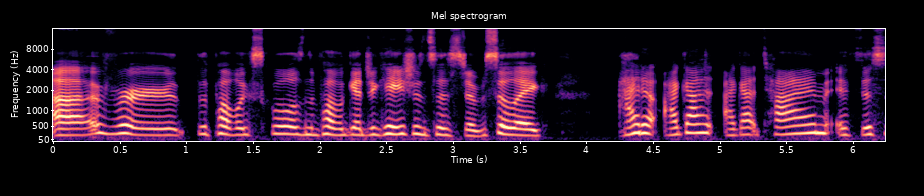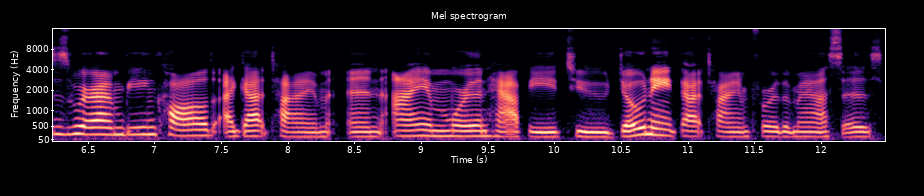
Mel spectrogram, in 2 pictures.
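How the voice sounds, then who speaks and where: A woman at medium pitch and moderate pace, animated tone and lively intonation, hardly any pauses, on a very clean recording with a silent background and a dry, close sound with no echo. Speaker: vlogger. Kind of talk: casual vlog monologue. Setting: outdoors at sunset. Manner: loud.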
